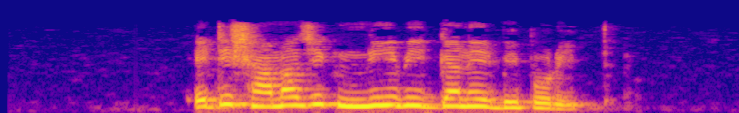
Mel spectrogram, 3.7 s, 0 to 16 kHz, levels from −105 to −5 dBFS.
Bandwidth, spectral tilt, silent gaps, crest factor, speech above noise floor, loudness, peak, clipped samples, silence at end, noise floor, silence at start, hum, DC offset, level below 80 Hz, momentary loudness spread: 7.6 kHz; -6 dB/octave; none; 12 dB; 59 dB; -12 LUFS; -2 dBFS; under 0.1%; 0.8 s; -71 dBFS; 0.95 s; none; under 0.1%; -56 dBFS; 10 LU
